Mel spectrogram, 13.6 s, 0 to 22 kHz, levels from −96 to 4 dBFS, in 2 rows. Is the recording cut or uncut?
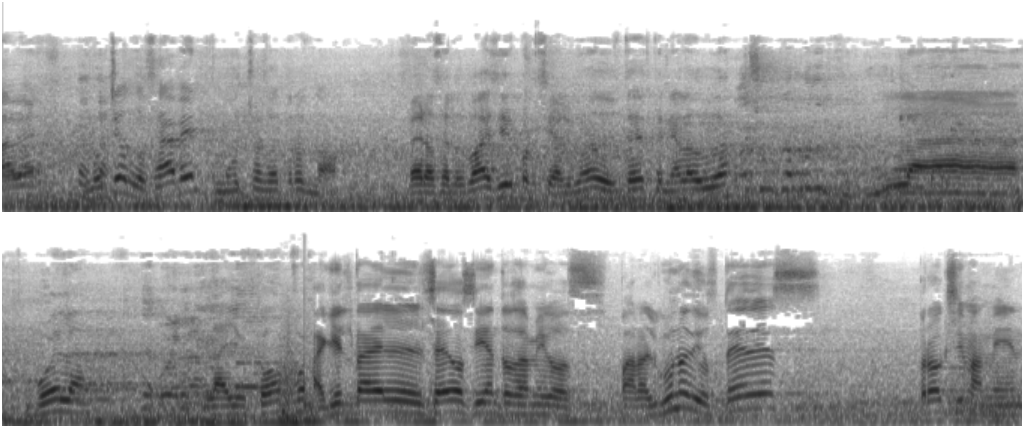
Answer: cut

